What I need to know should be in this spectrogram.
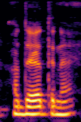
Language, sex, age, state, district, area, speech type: Malayalam, male, 45-60, Kerala, Palakkad, rural, spontaneous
